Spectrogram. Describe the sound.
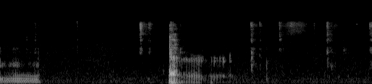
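A short, low burp sounds at the start, followed after a pause by a series of sharp, dry clicks at an uneven pace.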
